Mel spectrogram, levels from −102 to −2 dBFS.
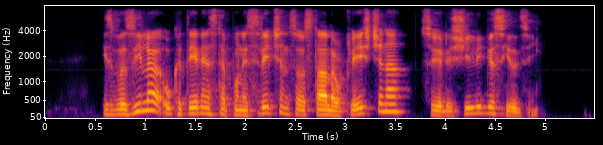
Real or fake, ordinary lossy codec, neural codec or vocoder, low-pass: fake; none; codec, 16 kHz, 4 kbps, X-Codec, HuBERT features, trained on LibriSpeech; 7.2 kHz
